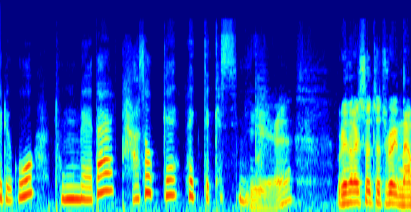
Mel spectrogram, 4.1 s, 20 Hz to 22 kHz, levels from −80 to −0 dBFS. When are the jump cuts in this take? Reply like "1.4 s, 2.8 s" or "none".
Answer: none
